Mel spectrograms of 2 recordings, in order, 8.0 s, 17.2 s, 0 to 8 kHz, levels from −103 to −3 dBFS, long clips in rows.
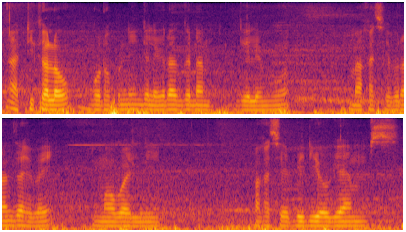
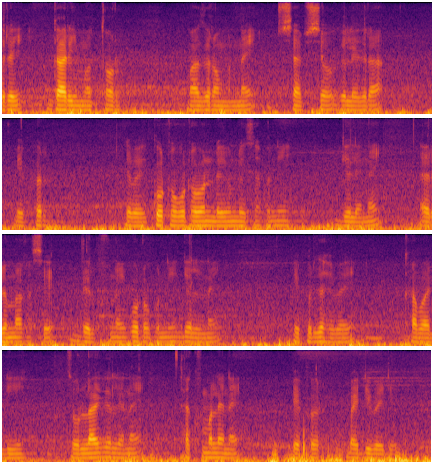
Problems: low volume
